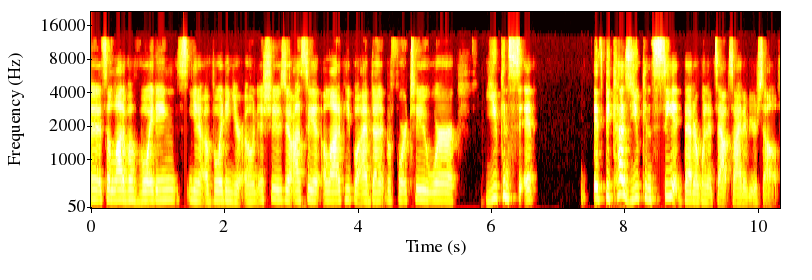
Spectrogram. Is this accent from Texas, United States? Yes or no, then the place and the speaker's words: yes; San Antonio, Texas, United States; I grew up in San Antonio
